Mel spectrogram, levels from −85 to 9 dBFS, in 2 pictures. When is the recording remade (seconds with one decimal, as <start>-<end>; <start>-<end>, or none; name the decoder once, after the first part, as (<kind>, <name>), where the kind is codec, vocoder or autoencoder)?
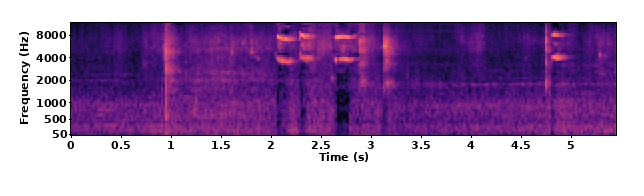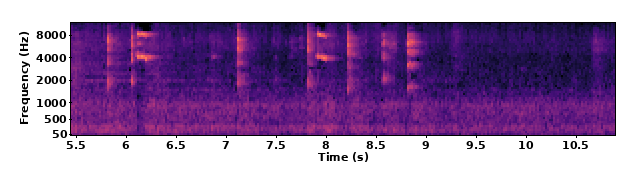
2.4-3.9 (autoencoder, DAC-VAE)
